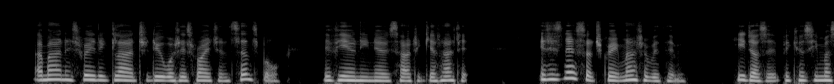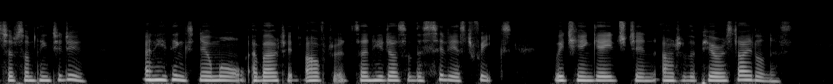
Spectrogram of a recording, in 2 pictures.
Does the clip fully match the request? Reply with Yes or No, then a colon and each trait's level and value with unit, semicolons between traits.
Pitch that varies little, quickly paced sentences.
Yes: narrow, 1.9 semitones; fast, 225 wpm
